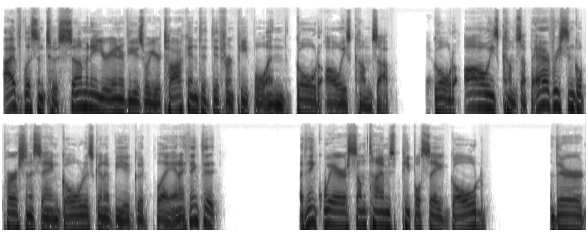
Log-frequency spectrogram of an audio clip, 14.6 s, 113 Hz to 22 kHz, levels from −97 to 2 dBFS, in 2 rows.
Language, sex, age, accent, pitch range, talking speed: English, male, 30-49, American, 95-125 Hz, 195 wpm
